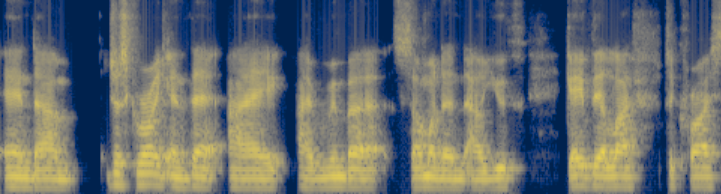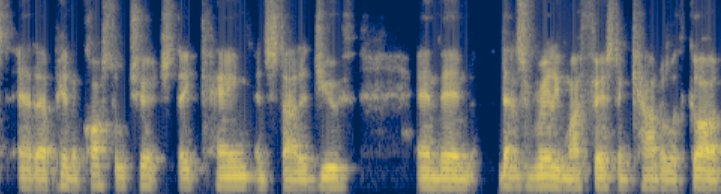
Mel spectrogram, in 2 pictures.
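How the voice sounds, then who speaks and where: A man with a New Zealand accent speaks in a flat monotone at a moderate pace and a fairly low pitch. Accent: New Zealand (Kiwi). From New Zealand, Samoan community. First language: Samoan. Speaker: worship leader and class host. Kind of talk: online live class, casual talk. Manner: halting, many fillers.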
